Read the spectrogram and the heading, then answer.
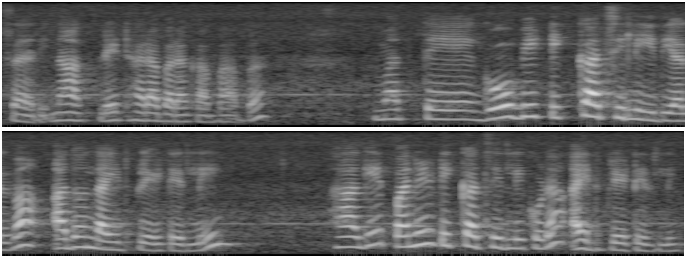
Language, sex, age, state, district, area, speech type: Kannada, female, 18-30, Karnataka, Udupi, rural, spontaneous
